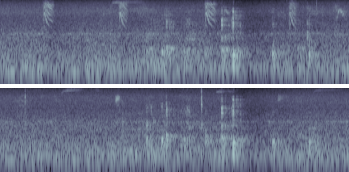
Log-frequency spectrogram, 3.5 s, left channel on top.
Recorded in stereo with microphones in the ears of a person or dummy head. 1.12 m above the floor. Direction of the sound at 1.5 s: 40° right (ahead or behind).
